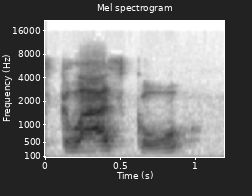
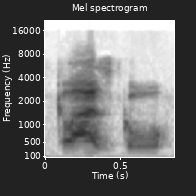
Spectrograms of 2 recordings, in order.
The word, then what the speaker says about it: Glasgow: No, you say it like most Americans normally say it before they're corrected. So it's Glasgow. So you kind of forget the W at the end, and it's like two words, Glasgow.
